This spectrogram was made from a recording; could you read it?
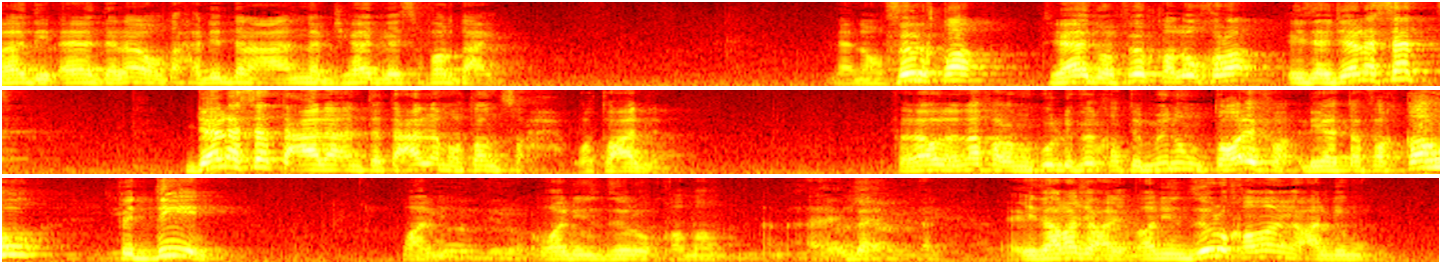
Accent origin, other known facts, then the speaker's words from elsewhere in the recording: Egypt; يعني ده اسمه العوجان عندنا في مصر بيتعوج فبيتعوج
